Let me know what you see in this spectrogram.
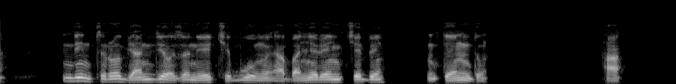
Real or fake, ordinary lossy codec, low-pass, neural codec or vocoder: fake; none; 7.2 kHz; codec, 16 kHz, 8 kbps, FunCodec, trained on Chinese and English, 25 frames a second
